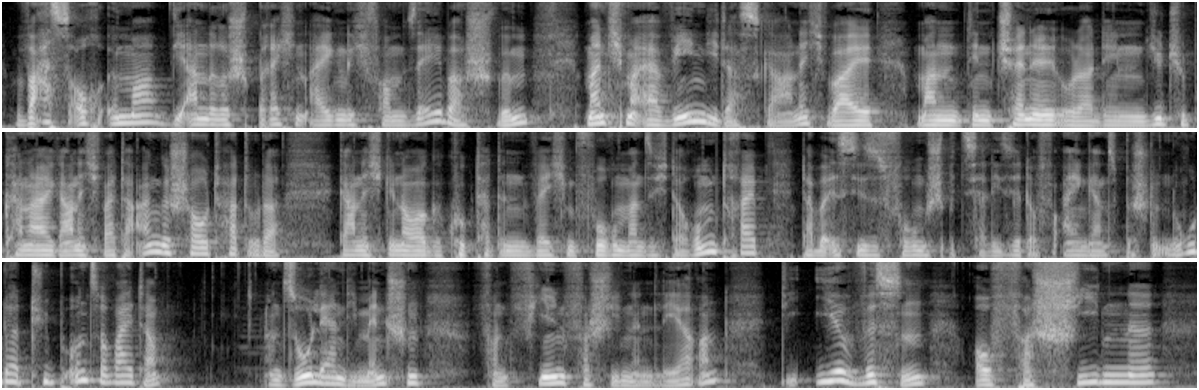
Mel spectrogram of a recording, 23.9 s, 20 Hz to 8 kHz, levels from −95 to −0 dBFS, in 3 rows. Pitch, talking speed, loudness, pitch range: 110 Hz, 170 wpm, -21 LUFS, 105-150 Hz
